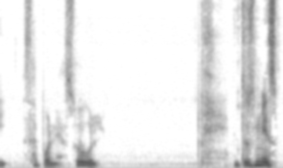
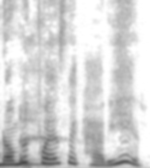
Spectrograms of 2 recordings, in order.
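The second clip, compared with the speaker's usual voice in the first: mock pleading; 8 semitones higher, slower than usual. Repeats her plea, mimicking.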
